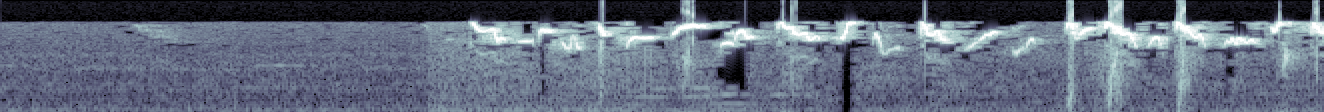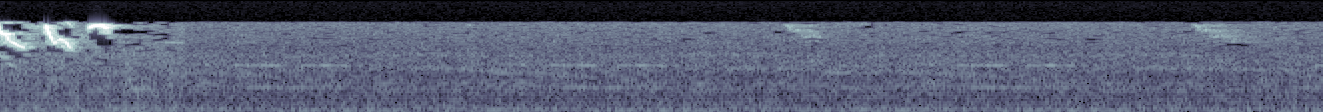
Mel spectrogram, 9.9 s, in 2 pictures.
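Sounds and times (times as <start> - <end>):
bird song: 0.4 - 0.8, 1.6 - 5.7, 7.8 - 9.9.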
